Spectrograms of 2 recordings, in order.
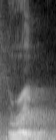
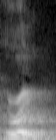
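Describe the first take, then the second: The two takes are said the same way.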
